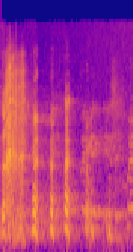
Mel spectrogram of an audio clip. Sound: laughter

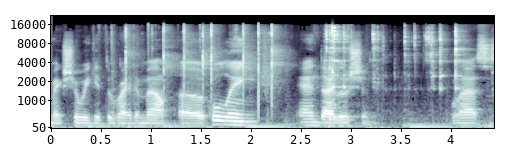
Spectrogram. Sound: spoon tapping

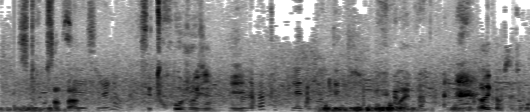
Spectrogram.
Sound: laughs

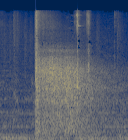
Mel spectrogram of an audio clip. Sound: gunshot

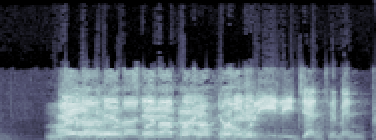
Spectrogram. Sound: voices clamoring

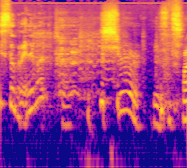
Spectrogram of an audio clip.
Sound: laughs

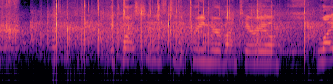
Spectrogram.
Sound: applause

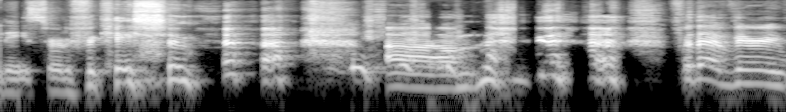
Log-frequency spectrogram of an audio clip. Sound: laughing

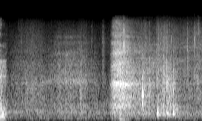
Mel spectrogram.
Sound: Aaron sighs

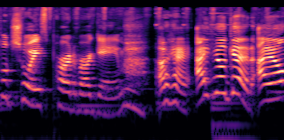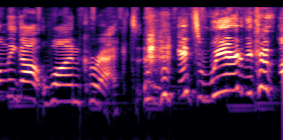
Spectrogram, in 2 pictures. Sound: laughs

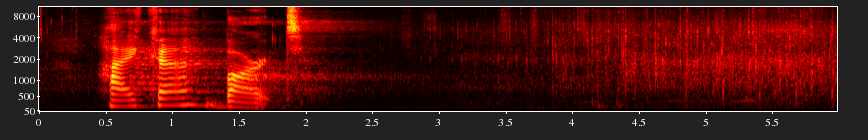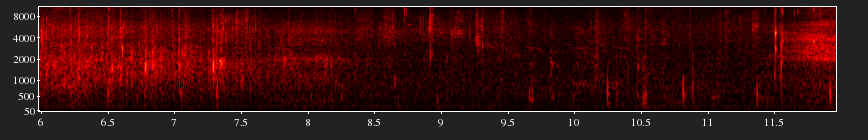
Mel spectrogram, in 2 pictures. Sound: applause

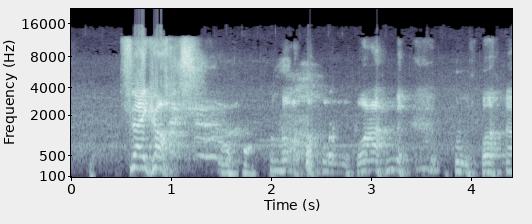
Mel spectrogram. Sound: laughs

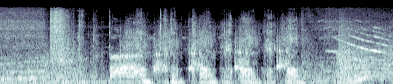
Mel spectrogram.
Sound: chomping

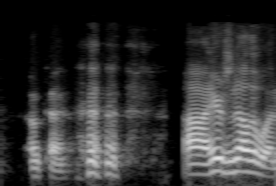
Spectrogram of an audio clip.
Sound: laughs

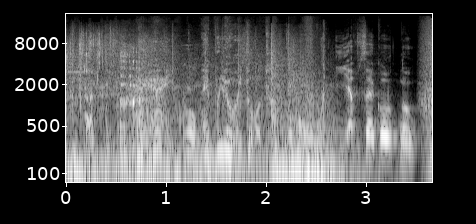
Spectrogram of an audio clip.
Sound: whispers

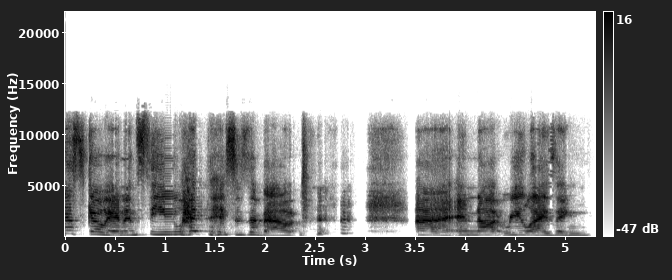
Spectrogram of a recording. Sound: laughs

